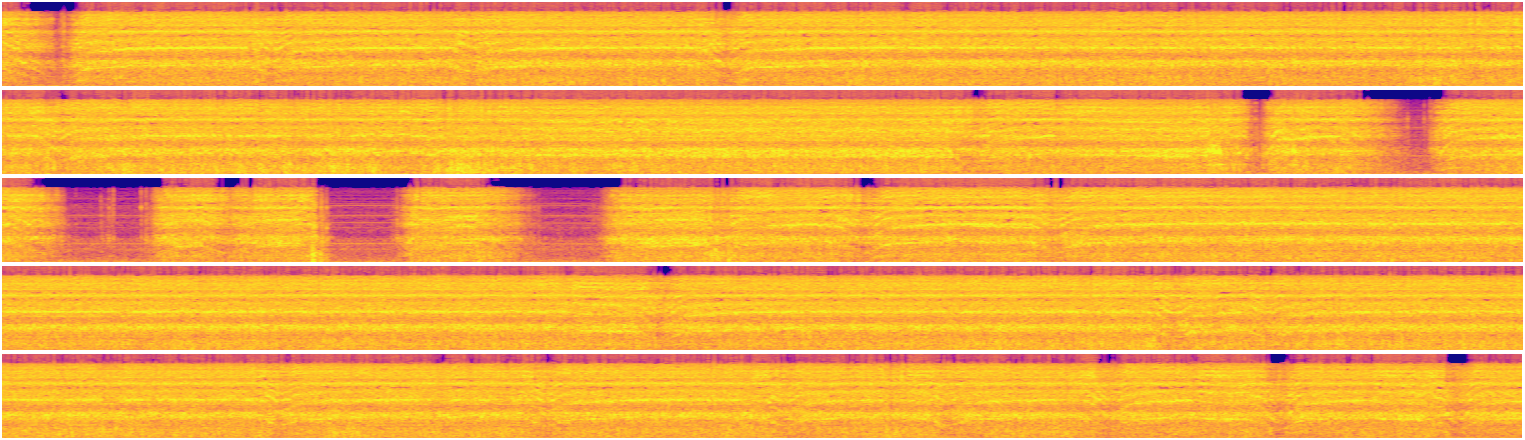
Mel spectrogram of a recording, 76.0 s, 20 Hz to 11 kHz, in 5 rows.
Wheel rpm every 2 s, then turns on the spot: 150, 200, 210, 200, 230, 240, 230, 210, 220, 230, 210, 210, 200, 180, 90, 80, 110, 70, 130, 180, 200, 230, 230, 230, 230, 230, 200, 230, 220, 210, 230, 220, 220, 200, 210, 200, 170, 180.
none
